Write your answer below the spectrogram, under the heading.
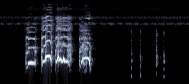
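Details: A junglefowl crows in four rough, clipped bursts, the middle ones louder and longer, the last falling away, followed by soft tapping clucks against a constant shrill hum of insects.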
